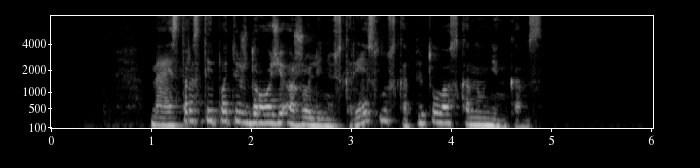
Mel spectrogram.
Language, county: Lithuanian, Tauragė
